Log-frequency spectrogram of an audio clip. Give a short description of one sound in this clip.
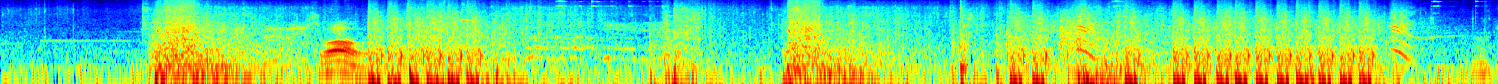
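A gun fires in rapid bursts, with loud echoing shots.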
